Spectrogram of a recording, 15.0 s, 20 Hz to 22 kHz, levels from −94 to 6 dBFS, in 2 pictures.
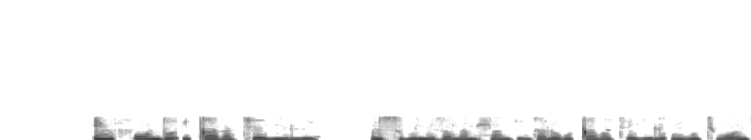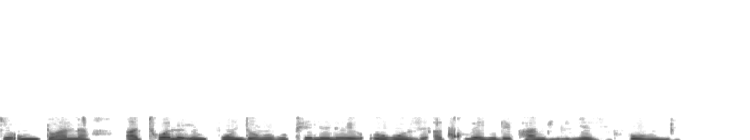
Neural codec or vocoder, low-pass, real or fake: none; 3.6 kHz; real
